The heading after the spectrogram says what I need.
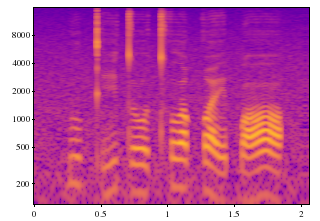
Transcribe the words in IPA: ɠ u˦˥ kʼ i˩˧˩ t o˧˩ tʰ o˧ qʷ e˧˩˧ ɓ ɒ˩˧˩

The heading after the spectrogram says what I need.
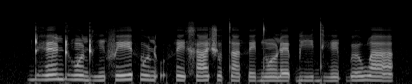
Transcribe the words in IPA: ɖʱ ɛ̃ ɖʱ õ ɖʱ ĩ f e θ u ɳ o̰ θ ẽ x ã ʃ ʊ t ã θ e d õ ɽ ɛ ɓ i dʱ ẽ ɓ ɵ w ã

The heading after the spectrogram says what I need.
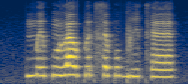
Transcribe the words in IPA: m e˦ p ũ˦ l a˦˨ ʊ̯ p ɪ˦ ʔ s ɛ˦˨ p o˦˨ b i˨ tʰ ɛ˨

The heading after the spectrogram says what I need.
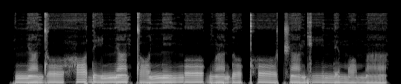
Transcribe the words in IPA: ɲ ã˨ d oː˨ h ɔ˦ ɗ i˨ ɲ ã˦ t ɔ˨ ɲ ĩ˦ ŋ oː˦ ɡʷ ã˨ ɗ o˨ kʰ oː˦˨ t͡ʃ ã˦˨ ɡ iː˦ n ɪ˦ m ɔ˨ m ã˨

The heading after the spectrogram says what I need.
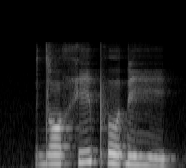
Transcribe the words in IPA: d ɔ x i pʰ o ɗ i

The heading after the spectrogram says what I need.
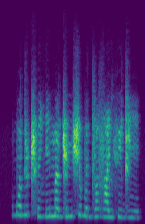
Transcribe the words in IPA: b ɔ˦ d ʉ˦ ʈ͡ʂʰ ɘ˨ ʎ ɾ i˨ m a˨ ɖ͡ʐ ʏ˨ nʲ ʃ ə˦ b ə˨ d͡z ʉ˨ zˤ a˨ ʎ fʲ o˨ d͡ʑ i˨

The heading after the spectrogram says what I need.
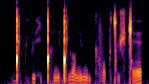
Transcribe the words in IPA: ɡ͡ǃ i̤ p i̤ p y h i ǃ ə̤ n y ɡ͡ǃ i l ɔ n y ŋ i k ə̤ v ɔ p ə̤ ǀ y ʃ ə̤ ǁ ɛ

